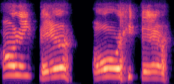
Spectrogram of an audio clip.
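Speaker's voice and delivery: loud mock Bristol greeting; hammed-up West Country Bristol voice; Bristol accent. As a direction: put on a broad Bristol accent. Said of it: "he'll be talking like that, won't he".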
